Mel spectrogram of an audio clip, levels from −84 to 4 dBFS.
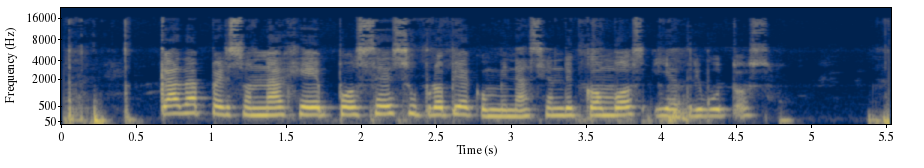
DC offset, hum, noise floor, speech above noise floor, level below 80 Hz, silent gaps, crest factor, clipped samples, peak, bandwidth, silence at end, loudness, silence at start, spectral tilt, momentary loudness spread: under 0.1%; none; -42 dBFS; 27 dB; -36 dBFS; none; 14 dB; under 0.1%; -2 dBFS; 17 kHz; 0 s; -15 LUFS; 0.05 s; -5 dB/octave; 13 LU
